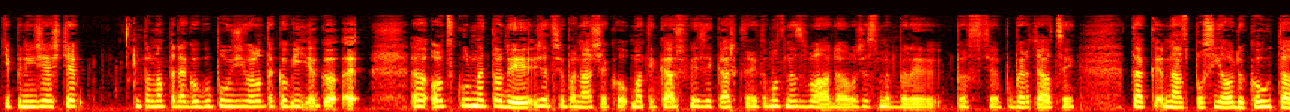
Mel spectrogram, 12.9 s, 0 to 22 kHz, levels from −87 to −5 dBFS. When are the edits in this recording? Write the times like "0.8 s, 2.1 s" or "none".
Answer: none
